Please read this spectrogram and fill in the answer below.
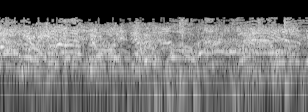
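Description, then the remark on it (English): A panicked crowd shouting and screaming all at once, a loud, dense wall of overlapping voices with shrill cries rising and falling throughout, as people flee a skunk, running over chairs and tables for the nearest exit. “Everybody started shouting and screaming and running over chairs and tables for the nearest exit.”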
